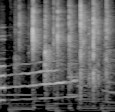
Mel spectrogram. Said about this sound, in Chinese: 我想我们今天社区大会也开的差不多了，再次谢谢蓝屿高中的小导演们，给自己拍手。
